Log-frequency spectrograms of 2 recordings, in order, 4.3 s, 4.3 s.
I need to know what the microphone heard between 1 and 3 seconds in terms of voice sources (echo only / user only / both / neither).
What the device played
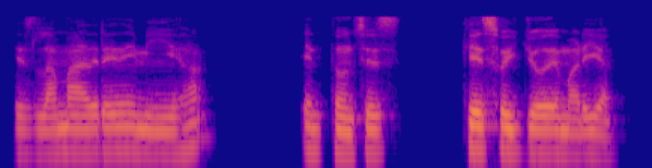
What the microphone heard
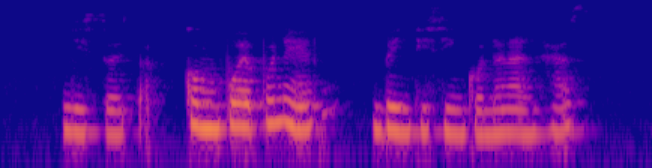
user only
